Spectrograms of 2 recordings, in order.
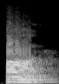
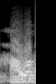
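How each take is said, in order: First: The word begins with a vowel sound. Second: The word begins with an h sound. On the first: The speaker calls it right. "इसको बोलते हैं आर। ... एच silent होता है" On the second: The speaker calls it wrong. "इसको हावर नहीं बोलते हैं"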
